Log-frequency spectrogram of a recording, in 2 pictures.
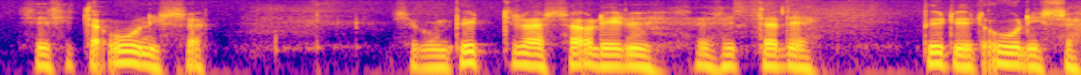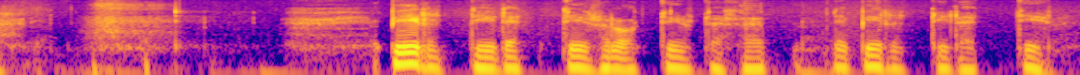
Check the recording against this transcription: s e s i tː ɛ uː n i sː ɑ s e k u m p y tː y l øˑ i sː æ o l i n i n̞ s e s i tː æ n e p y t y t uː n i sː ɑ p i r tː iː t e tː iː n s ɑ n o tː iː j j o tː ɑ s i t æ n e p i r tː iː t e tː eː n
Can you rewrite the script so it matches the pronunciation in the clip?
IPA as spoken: s e s i tː ɛ uː n i sː ɑ s e k u m p y tː y l øˑ e sː æ o l i n i n̞ s e s i tː æ n e p y t y t uː n i sː ɑ p i r tː iː t e tː iː n s ɑ n o tː iː j j o tː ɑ s i t æ n e p i r tː iː t e tː iː n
